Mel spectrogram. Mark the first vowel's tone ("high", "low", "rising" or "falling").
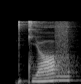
rising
